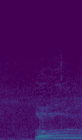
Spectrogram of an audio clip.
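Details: Stray cat not wanting its food taken, starting a moaning grumble that swoops sharply upward at onset and then holds a steady tone.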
